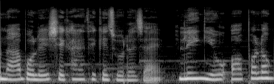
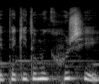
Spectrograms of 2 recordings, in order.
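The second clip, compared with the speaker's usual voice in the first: ordinary delivery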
